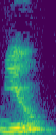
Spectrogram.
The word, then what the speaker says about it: mu: Remember, this is pronounced mu, and this is sigma.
